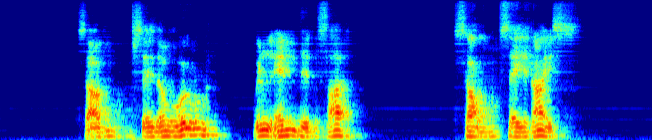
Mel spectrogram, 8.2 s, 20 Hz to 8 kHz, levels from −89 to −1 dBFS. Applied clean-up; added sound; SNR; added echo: neural mask model DeepFilterNet 3.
